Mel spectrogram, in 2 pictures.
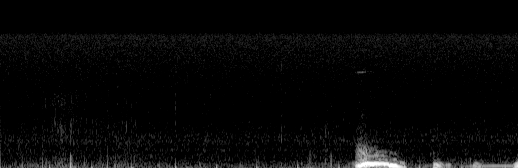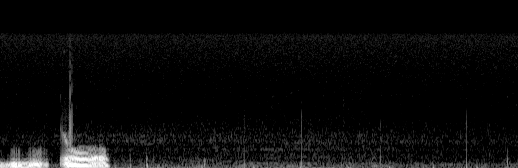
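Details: Three low, gurgling rumbles from a woman's belly: ordinary stomach growling (borborygmi), a normal digestive sound.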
